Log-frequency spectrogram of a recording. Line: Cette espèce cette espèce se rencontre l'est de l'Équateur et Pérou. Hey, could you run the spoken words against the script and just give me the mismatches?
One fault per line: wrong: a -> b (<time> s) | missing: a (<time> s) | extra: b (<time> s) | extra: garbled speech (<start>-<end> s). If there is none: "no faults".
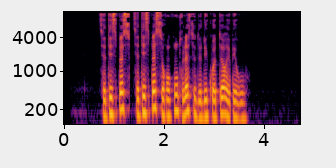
no faults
